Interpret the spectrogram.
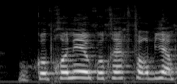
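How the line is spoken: Said harshly. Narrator (French): prononça-t-il durement

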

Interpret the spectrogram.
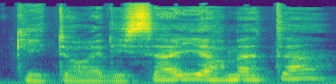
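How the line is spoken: Mocking tone. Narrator (French): commença-t-il d'un ton railleur

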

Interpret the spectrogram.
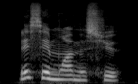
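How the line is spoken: Weary murmur. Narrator (French): murmura-t-elle très lasse

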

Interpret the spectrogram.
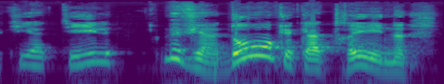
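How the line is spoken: Mother exclaiming. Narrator (French): s'écria la mère Billot, ne doutant point de l'effet qu'allaient produire ces paroles

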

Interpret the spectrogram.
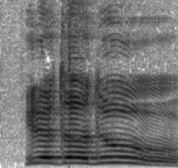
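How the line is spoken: Triumphant yelp. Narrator (French): glapit le chef de la sûreté de San Francisco

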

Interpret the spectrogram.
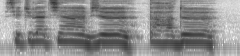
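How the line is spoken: Sneering. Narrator (French): dit Tortillard en ricanant

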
